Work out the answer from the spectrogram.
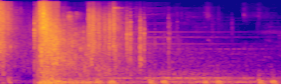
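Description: Rifle gunfire from a video game shooting battle. A sudden loud blast is followed by a rapid series of shots and booming, rumbling reports that keep firing in uneven bursts.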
